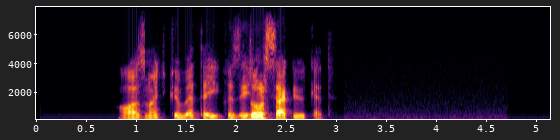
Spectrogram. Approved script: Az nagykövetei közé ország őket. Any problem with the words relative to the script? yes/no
no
